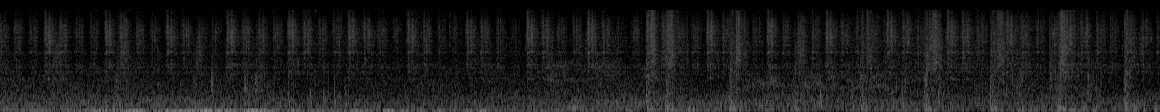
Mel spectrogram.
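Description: Footsteps crunch over loose rubble.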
